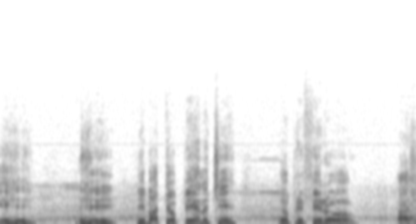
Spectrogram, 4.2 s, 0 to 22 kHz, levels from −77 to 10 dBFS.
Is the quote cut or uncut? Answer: uncut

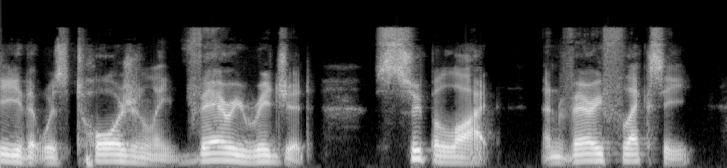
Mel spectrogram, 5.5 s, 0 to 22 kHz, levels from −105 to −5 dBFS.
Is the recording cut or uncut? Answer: uncut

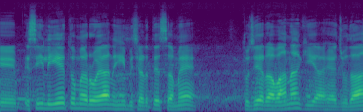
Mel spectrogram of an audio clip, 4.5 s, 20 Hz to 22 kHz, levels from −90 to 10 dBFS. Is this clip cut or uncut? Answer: uncut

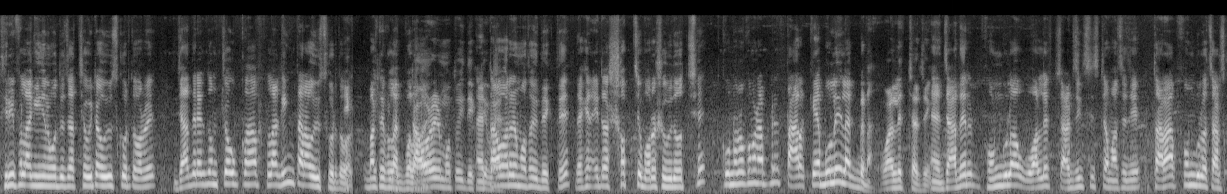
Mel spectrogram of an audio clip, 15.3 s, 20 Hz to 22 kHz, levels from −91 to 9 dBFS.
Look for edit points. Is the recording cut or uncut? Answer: cut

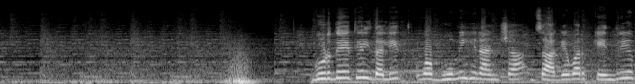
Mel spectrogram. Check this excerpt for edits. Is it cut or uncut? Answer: uncut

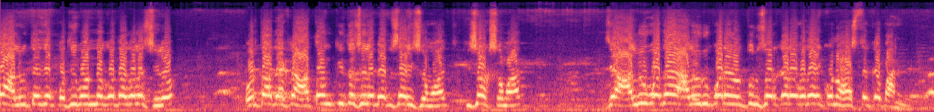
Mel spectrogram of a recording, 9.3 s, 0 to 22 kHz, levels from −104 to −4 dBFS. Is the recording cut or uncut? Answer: uncut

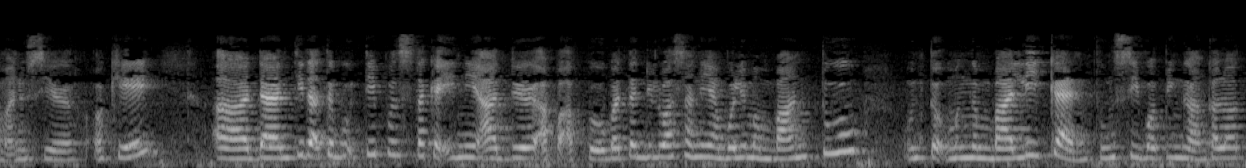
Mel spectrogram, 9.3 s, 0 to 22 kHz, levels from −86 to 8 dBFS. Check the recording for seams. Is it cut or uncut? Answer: uncut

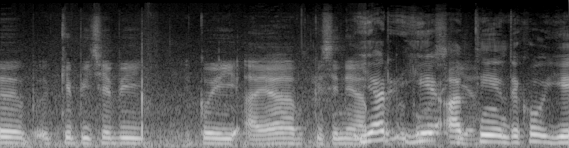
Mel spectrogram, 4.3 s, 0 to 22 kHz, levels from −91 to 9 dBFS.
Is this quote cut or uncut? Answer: uncut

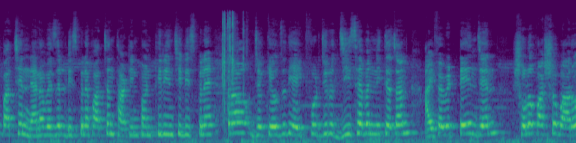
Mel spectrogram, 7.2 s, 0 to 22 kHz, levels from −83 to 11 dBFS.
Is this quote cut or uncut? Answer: cut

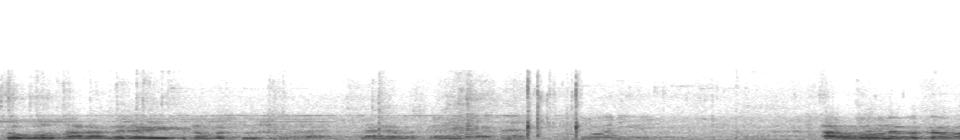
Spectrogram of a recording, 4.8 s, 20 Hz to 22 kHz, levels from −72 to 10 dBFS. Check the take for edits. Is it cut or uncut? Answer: cut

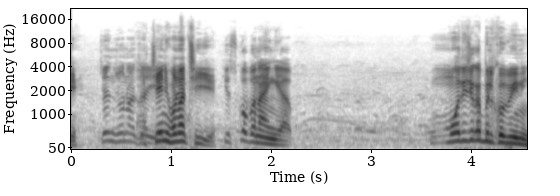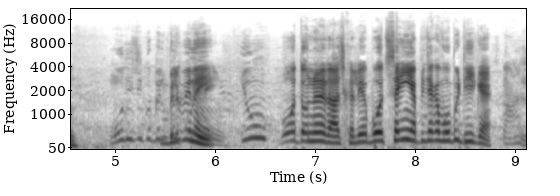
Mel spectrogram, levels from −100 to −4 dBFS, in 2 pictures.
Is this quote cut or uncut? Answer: uncut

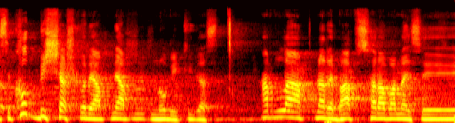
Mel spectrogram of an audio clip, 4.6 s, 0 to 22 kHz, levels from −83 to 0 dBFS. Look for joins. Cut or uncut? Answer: uncut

